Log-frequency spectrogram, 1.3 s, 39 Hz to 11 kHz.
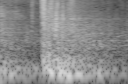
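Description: Dynamite explodes in Uncharted 4, a single heavy muffled boom that swells suddenly and rumbles down over about a second.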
